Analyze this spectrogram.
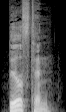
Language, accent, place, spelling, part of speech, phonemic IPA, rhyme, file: German, Germany, Berlin, bürsten, verb, /ˈbʏʁstən/, -ʏʁstən, De-bürsten.ogg
- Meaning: 1. to scrub, to clean a surface with a brush (but not usually teeth, for which putzen) 2. to brush (hair, fur)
